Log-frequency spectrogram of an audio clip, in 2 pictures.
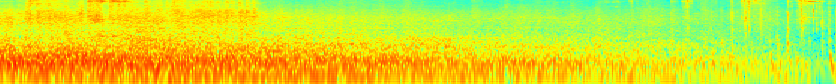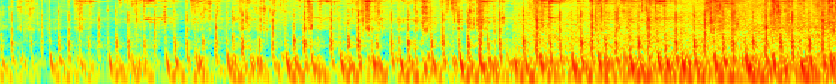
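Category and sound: vehicle, train rolling on rails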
